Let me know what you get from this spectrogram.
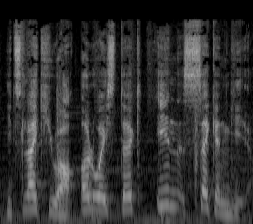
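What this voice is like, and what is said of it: French-accented English. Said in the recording (French): “mon accent anglais”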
